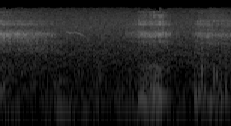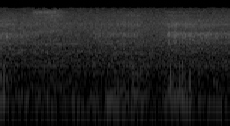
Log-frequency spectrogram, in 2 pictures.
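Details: Snoring: soft, low snoring breaths with an occasional snort over steady room hiss.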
